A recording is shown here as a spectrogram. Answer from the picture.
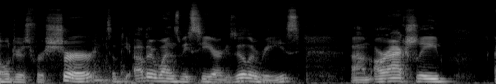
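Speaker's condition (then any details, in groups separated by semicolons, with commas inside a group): No condition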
